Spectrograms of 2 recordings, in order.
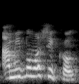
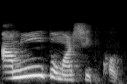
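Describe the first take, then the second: First: The sentence is said with little emphasis. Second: The word 'আমি' is said with strong emphasis. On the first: A plain statement of who the speaker is. "দেখেন এখানে জোর কম" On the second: It is this person and no other who is the teacher. "জোর দেওয়ার ক্ষেত্রে"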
